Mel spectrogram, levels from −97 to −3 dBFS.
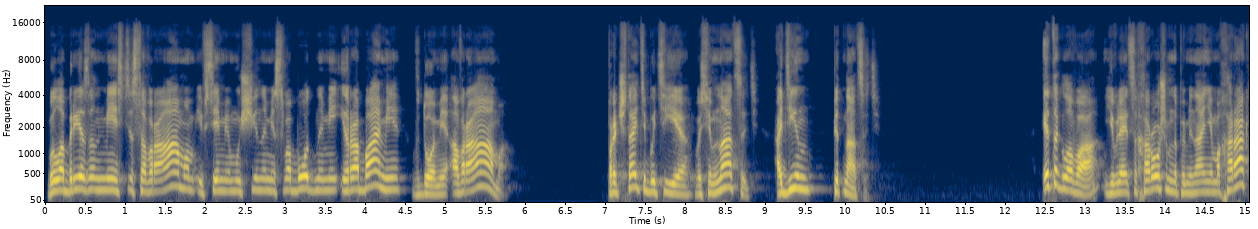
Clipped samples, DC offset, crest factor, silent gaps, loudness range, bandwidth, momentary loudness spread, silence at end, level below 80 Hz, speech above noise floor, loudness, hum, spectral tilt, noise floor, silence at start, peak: under 0.1%; under 0.1%; 18 dB; 6.91-6.96 s, 12.38-12.42 s; 5 LU; 16 kHz; 9 LU; 0 s; -56 dBFS; over 73 dB; -18 LUFS; none; -5 dB/octave; under -90 dBFS; 0.05 s; -2 dBFS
